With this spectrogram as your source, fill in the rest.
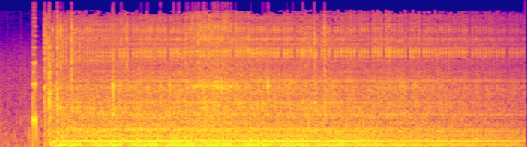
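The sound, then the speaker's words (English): An engine catches with a sharp start after a half-second of near quiet, then settles into a steady, loud, rumbling idle that continues without pause. No one speaks. “You don't work on equipment when the engine's running.”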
